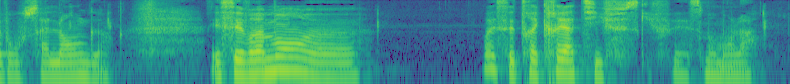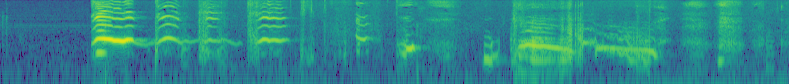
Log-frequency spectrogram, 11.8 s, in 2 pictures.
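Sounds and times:
speech: 0:00.0 - 0:02.8, 0:03.6 - 0:05.8
baby crying out to call: 0:06.6 - 0:11.0.

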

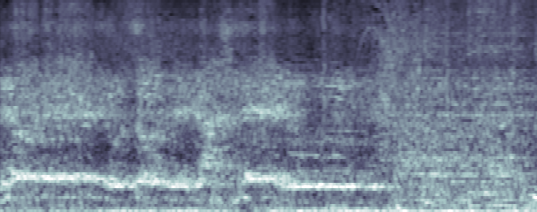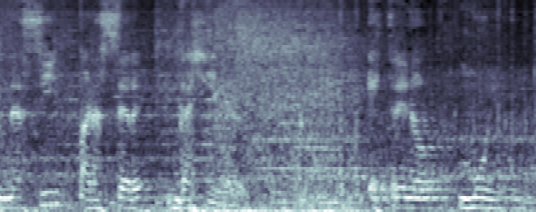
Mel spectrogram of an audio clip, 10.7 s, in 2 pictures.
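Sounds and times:
football fans chanting in a stadium: 0:00.0 - 0:05.4
speech: 0:06.2 - 0:10.6.

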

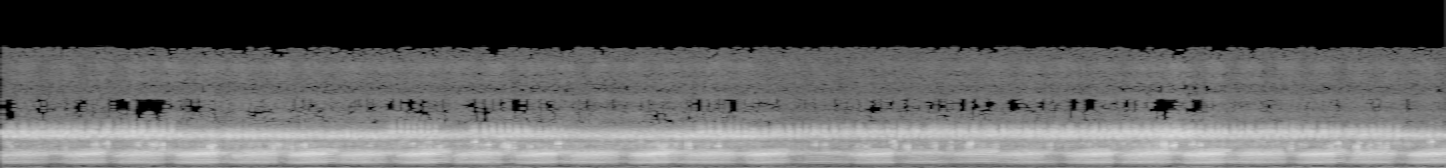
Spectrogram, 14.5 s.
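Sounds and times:
bullfrog chorus croaking: 0:00.0 - 0:14.4.

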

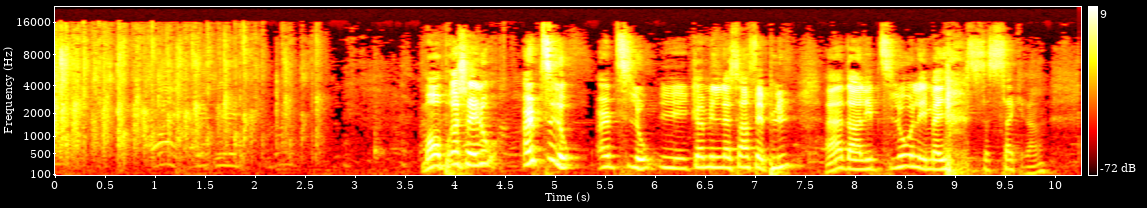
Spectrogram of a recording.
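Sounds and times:
audience applause after an auction sale: 0:00.0 - 0:02.8
speech: 0:03.7 - 0:10.2.

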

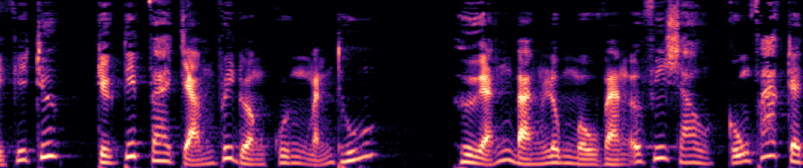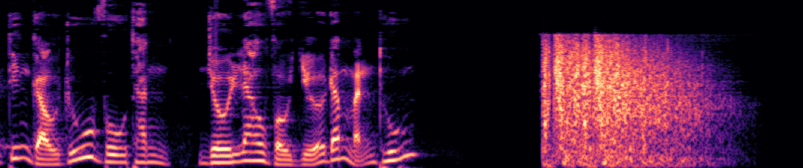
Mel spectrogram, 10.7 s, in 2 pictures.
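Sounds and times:
speech: 0:00.0 - 0:08.2
powerful explosion sound effect: 0:09.0 - 0:10.4.

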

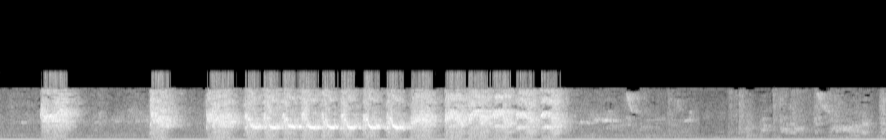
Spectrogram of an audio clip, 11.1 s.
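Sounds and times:
starling chattering: 0:01.8 - 0:07.2, 0:07.9 - 0:11.0.

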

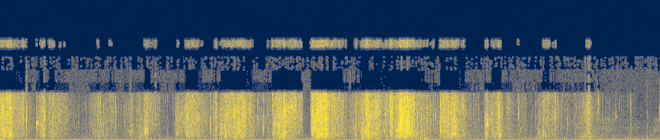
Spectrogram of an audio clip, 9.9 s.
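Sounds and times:
rustling leaves in the background: 0:00.0 - 0:09.4.

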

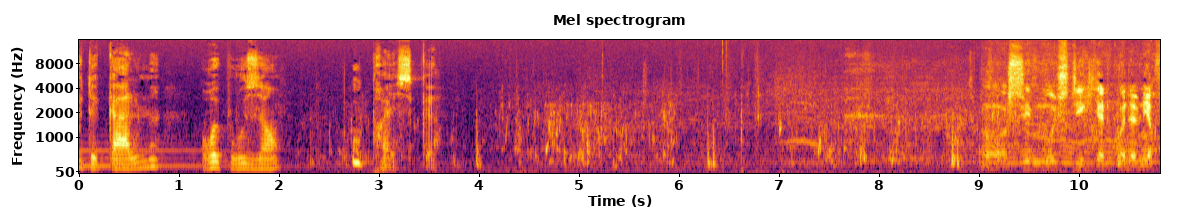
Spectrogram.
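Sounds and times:
speech: 0:00.1 - 0:02.1, 0:02.7 - 0:03.7, 0:09.4 - 0:10.7
rowboat gliding quietly across a lake: 0:02.2 - 0:10.7.

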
